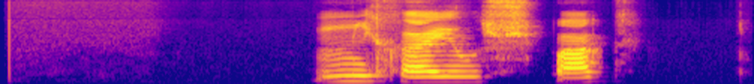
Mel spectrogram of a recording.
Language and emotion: Russian, neutral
